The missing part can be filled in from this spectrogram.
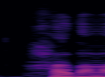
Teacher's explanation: the aspirated K turns into an H. Because at least you still get that breath sound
